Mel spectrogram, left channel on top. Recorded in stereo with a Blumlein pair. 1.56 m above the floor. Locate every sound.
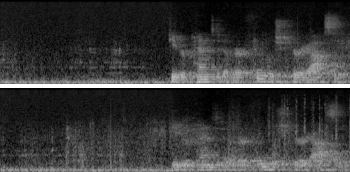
1.7 s a man speaking: 55° left, 1.4 m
